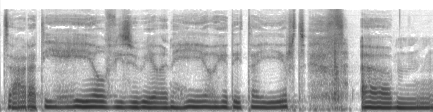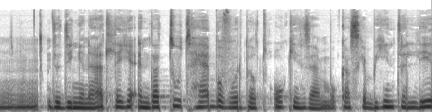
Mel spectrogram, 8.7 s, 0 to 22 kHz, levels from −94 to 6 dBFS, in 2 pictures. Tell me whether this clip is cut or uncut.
uncut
